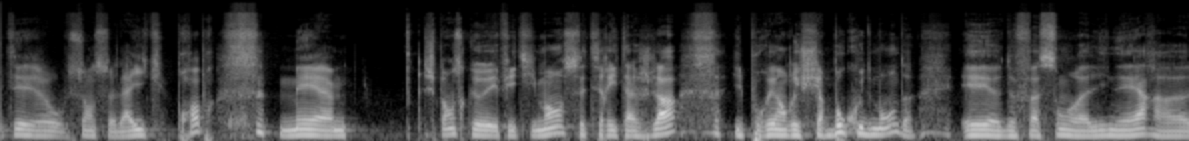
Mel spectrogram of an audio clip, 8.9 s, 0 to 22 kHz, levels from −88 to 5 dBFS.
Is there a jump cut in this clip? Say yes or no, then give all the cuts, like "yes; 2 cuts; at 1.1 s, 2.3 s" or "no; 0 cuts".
no; 0 cuts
